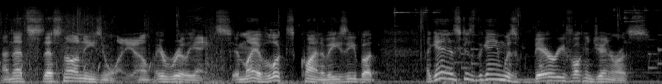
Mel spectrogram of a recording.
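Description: A man commentating a live gameplay stream, hoarse and losing his voice, talking frantically and swearing often. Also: medium pitch, big pitch swings, fast talker, faint music behind. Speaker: gaming streamer.

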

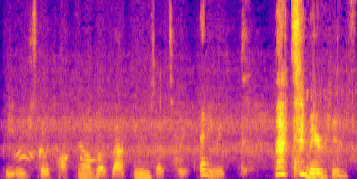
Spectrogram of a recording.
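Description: A woman's voice: on the high side, very animated, a little fast, creaky, background noise. A young woman casually narrating a life-sim game as host, chatty and giggly with frequent ums and asides. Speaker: let's play host. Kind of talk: casual gameplay commentary.

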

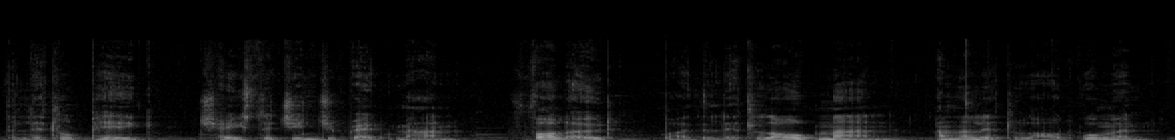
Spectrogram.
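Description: A British man reading a children's storybook aloud in an expressive, scripted storytelling style. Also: very deep voice, normal speed, soft background music. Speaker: storybook reader.

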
